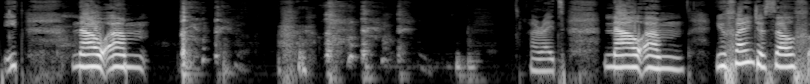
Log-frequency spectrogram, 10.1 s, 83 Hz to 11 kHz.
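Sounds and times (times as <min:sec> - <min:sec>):
speech: 0:00.0 - 0:02.9, 0:06.6 - 0:10.1
man clearing throat: 0:02.3 - 0:03.0, 0:03.6 - 0:05.9
man with a cold coughing harshly: 0:02.3 - 0:03.0, 0:03.7 - 0:05.2.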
